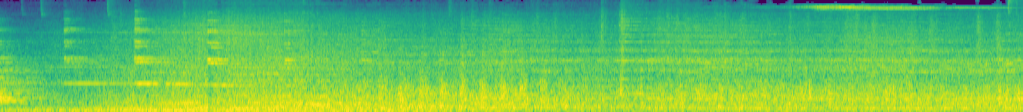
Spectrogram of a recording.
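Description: Amtrak passenger train passing close by. The diesel locomotive goes by as the horn ends at the start, then comes a steady rush of the passenger cars' wheels on the rails with scattered clicks.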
